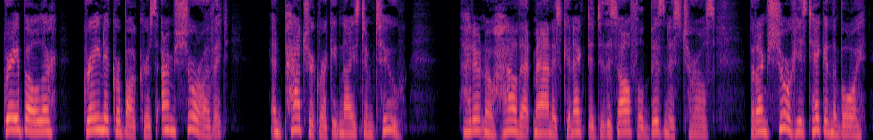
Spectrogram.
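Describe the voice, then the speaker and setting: A woman's voice: mid-range voice, moderate pace, darkish tone, no echo, clean studio sound, lightly acted. A woman narrator voicing an anxious, determined young Victorian woman, speaking earnestly and urgently. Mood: intent.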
